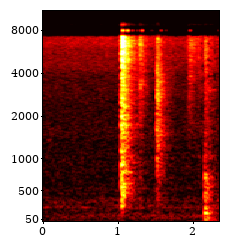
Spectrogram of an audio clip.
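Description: Two sharp knocks about half a second apart, the first the louder: a cat getting down from the top of a refrigerator, striking hard surfaces as it goes.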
